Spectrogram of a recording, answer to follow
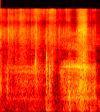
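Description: Thick, textured wallpaper rustling and scraping faintly as it is folded over and pressed down by hand, with a few soft taps and a slightly louder rustle near the end.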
